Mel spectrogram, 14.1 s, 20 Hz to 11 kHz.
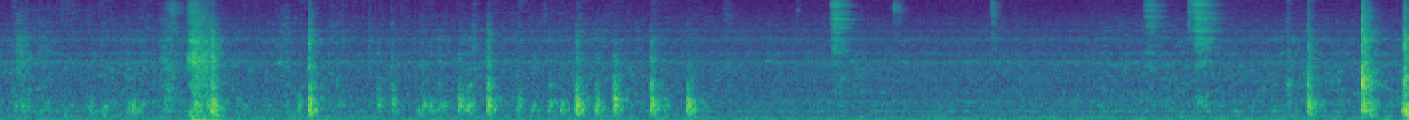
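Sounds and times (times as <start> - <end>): tools and electrical parts knocking: 3.0 - 7.1.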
